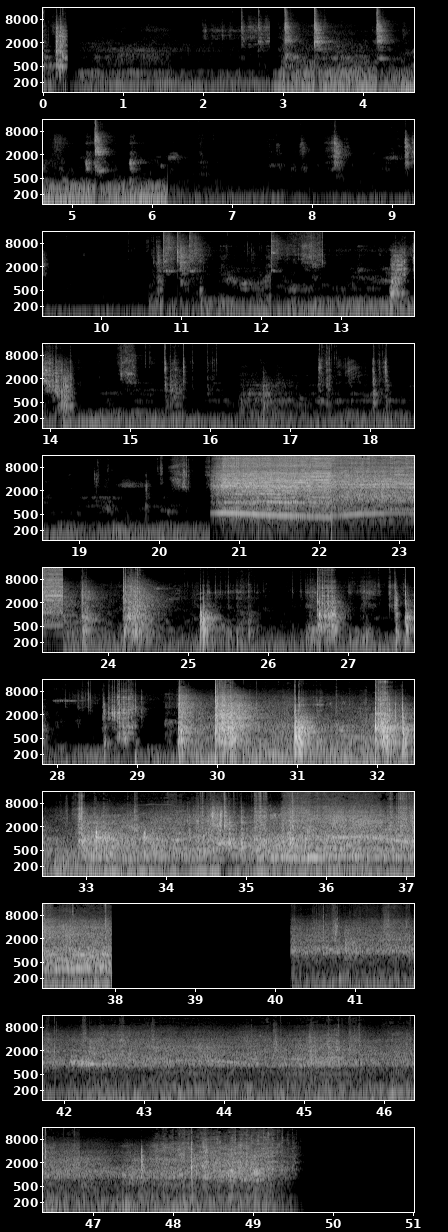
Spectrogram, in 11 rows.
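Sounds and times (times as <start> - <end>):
angle grinder cutting steel: 20.6 - 23.5, 30.3 - 38.0.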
